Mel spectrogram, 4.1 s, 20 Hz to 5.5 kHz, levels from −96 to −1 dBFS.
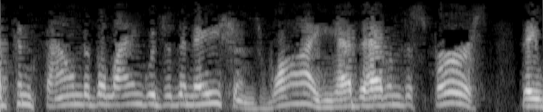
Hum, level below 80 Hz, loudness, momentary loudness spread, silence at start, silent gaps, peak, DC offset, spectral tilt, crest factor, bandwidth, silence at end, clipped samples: none; -64 dBFS; -27 LUFS; 9 LU; 0 s; none; -8 dBFS; under 0.1%; -11 dB/octave; 18 dB; 4.5 kHz; 0 s; under 0.1%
